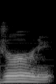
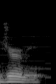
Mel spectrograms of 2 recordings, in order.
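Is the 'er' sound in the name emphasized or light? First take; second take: emphasized; light. First: The 'er' sound is leaned into heavily. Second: The 'er' sound is light, not leaned into. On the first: The speaker calls it wrong. "you don't lean into the er" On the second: The speaker calls it right. "Say Jeremy"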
